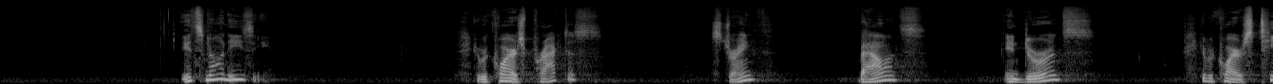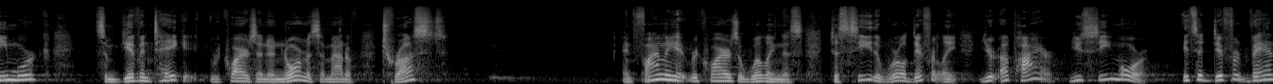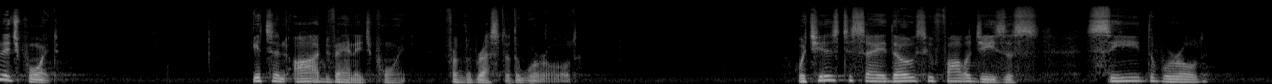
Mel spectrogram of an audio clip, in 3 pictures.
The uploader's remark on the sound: at Highland Baptist Church.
